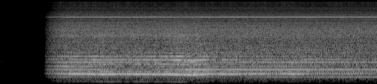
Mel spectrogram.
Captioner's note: driller whirring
